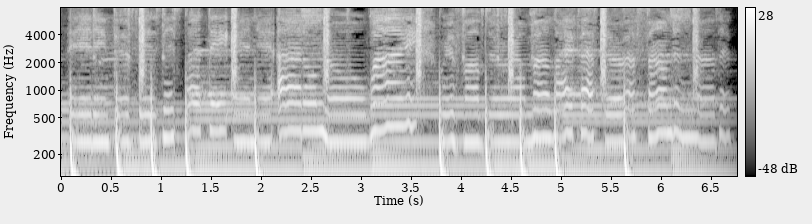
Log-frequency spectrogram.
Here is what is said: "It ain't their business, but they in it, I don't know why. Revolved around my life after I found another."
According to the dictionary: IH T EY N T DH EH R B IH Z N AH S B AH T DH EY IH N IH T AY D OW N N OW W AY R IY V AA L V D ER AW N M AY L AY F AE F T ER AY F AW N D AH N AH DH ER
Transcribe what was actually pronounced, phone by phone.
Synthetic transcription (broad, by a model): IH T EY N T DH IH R B IH Z N AH S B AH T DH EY IH N IH T AY D OW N N OW W AY W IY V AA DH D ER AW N M AY L AY F AE F T ER AY F AW N D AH N AH DH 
